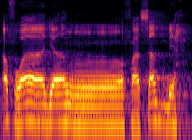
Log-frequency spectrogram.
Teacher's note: Lihat aja, tanwin menghadapi fa, ikhfa berarti ya.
